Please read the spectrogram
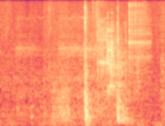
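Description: Small clicks from hands handling the parts of a Bernina sewing machine while it is taken apart for cleaning: a sharp click about a second in and a softer one shortly after, over faint handling noise.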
